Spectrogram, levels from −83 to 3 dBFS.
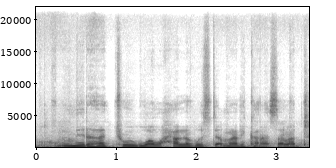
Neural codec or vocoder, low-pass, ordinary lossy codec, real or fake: codec, 44.1 kHz, 2.6 kbps, DAC; none; none; fake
